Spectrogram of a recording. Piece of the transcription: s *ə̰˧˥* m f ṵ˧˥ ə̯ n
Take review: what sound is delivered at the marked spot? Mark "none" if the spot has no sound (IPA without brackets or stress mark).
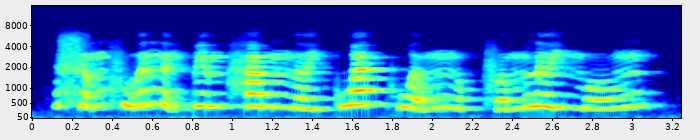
ə̰˧˥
